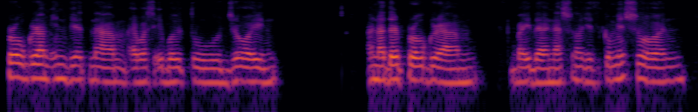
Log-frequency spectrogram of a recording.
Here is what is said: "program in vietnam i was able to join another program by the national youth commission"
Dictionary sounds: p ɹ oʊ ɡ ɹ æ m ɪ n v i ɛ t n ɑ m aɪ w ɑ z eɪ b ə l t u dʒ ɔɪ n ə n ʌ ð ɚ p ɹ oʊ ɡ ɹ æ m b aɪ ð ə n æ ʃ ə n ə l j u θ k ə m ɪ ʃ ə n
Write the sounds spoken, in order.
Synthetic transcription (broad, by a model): p ɹ oʊ ɡ ɹ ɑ m ɪ n v i ɛ t n ɑ m aɪ w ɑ s eɪ b ə l t u dʒ ɔɪ n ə n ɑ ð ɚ p ɹ oʊ ɡ ɹ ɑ m b aɪ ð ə n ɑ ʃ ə n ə l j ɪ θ k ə m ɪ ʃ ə n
